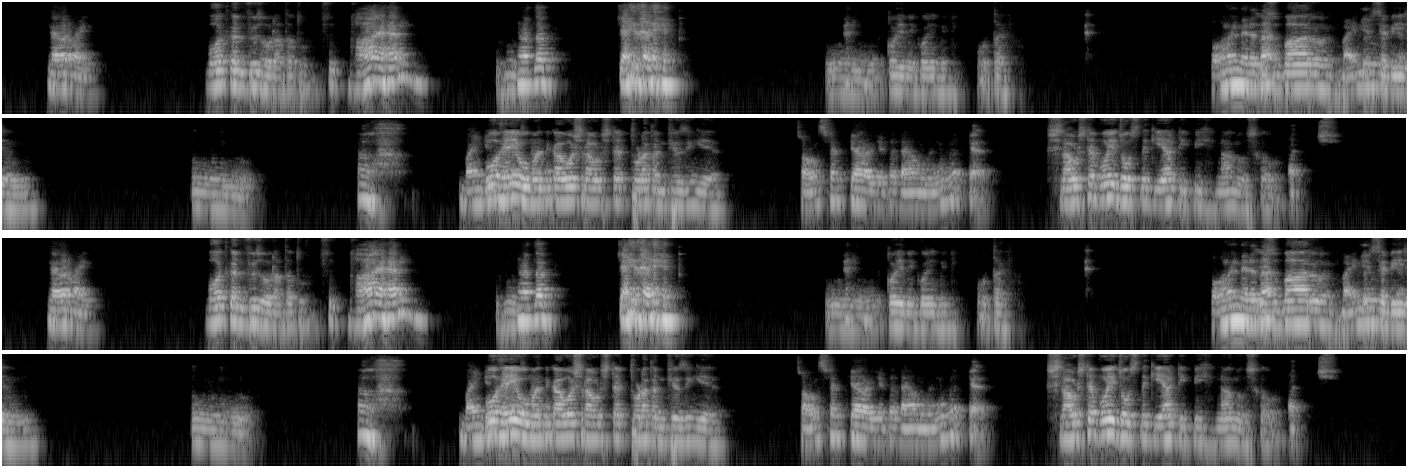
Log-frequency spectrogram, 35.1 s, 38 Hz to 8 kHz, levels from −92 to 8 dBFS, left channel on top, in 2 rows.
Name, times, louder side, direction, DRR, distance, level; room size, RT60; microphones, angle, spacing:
voice 1, 0.6-1.1 4.4-5.3 6.4-6.9 7.7-8.5 10.5-10.9 15.1-16.0 16.8-17.5 22.0-22.5 23.3-23.8 24.3-24.4 27.6-29.9 33.6-33.7 34.0-34.2, right 2 dB, 10° right, 0.5 m, -24 dB
voice 2, 2.6-3.8 4.1-4.2 6.2-6.5 10.3-11.9 12.2-12.6 15.6-18.0 19.9-20.7 23.6-26.5 30.6-33.5, right 2 dB, 75° right, 0.9 m, -26 dB
2.4 x 2.2 x 3.1 m
head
